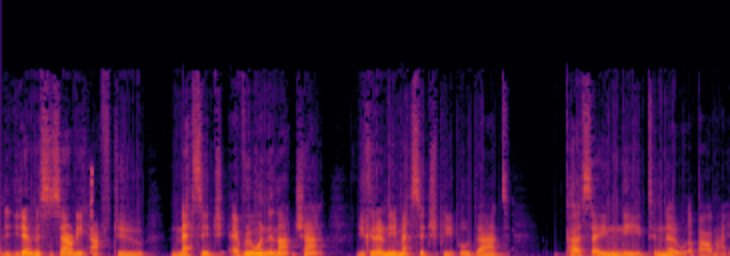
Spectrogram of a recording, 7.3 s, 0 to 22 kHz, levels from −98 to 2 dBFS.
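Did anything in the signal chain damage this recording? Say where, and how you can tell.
Yes. A processing stage applies a filter that is restarted on every block. Throughout the speech there is a steady 100 Hz buzz whose loudness tracks the signal level. Each block starts the filter from silence and leaves a small transient, and a 100 Hz rate points to 10 ms blocks.

The compressed stream also carries damaged data, a codec or storage fault. From 0.85 to 0.92 s, between "that you don't necessarily" and "to message everyone in", a short glitch replaces the sound. The decoder misread corrupted frames there and had to resynchronise on the next frame header.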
